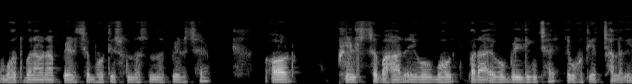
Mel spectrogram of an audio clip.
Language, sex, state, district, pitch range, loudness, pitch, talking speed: Maithili, male, Bihar, Samastipur, 110-115 Hz, -25 LUFS, 115 Hz, 235 wpm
